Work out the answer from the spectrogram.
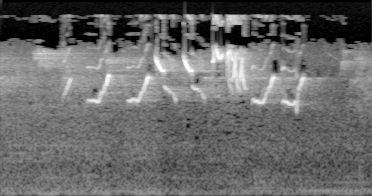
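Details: Captive male double-collared seedeater (coleiro) singing a pure tuí-tuí style song: a quick series of sharp, high, rising slurred whistles, about eight notes over under two seconds, faint low room hum beneath.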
